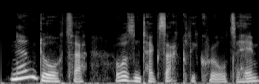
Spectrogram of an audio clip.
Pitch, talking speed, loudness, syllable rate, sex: 175 Hz, 185 wpm, -17 LUFS, 5.3 syllables/s, female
